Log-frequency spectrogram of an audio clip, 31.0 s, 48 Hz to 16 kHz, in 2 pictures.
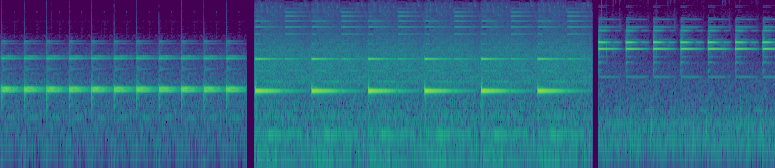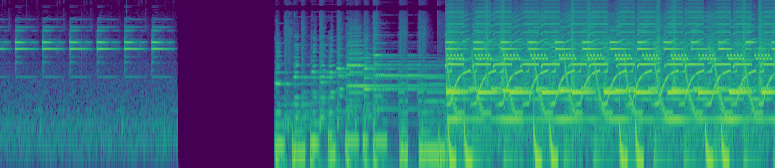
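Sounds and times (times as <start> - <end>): low warning bell ringing slowly: 0.0 - 19.0, 24.4 - 31.0
high-pitched bell ringing fast: 24.4 - 31.0.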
